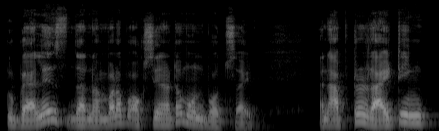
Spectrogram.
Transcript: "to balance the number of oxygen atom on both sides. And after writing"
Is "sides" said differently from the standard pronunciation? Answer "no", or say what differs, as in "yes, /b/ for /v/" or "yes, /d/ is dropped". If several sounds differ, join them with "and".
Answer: yes, /z/ is dropped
